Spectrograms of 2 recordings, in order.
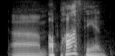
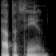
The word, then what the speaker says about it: Apothian: Apothian and not apathian.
